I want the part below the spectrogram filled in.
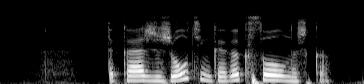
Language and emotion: Russian, positive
